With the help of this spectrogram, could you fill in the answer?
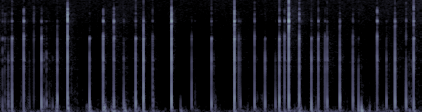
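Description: Long nails tap and scratch the top of a round, dark wooden lidded box, likely hollow, held close to the microphone. About thirty quick, dry taps come in an uneven rhythm, each a soft low knock with a faint clicky edge and almost no ring.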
